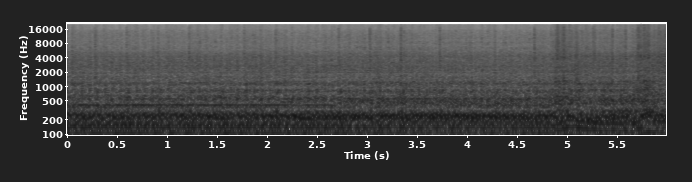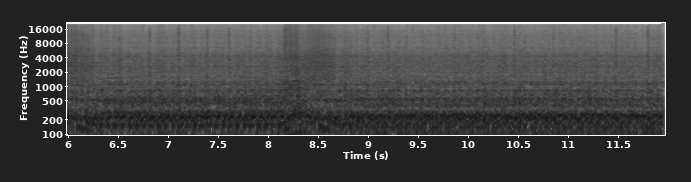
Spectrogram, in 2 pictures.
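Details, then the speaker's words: Freshly built 421 small-block Chevy for an S-10, first start after priming oil pressure, not yet broken in: steady, crisp V8 idle with even rumble and no knocks, crisper than the previous motor. "It does sound good. It hasn't broke in yet. Dude, it sounds good. Yeah. It's way more crisp than the other motor was."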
